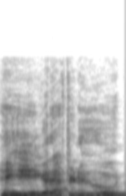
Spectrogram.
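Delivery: bright, chipper, very high-pitched cheer. Retelling how a police officer greeted him: imitating a chipper greeting.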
